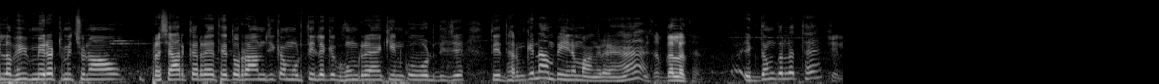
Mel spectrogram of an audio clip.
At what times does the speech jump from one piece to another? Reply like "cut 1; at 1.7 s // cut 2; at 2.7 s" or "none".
none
